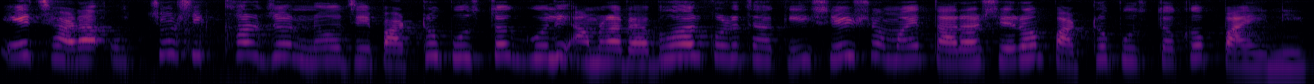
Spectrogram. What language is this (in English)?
Bangla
